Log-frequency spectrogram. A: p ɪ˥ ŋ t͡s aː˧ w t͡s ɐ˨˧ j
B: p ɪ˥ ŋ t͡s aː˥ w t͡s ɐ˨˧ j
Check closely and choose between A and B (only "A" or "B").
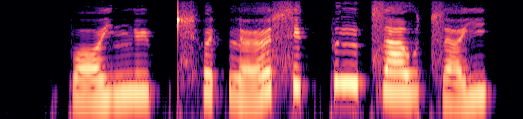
A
